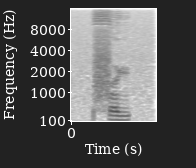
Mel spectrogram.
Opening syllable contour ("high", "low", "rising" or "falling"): low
